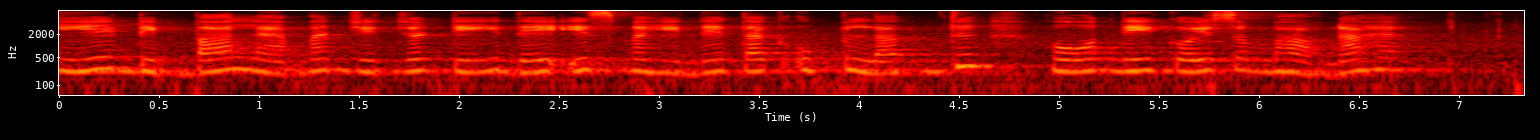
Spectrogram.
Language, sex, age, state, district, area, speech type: Punjabi, female, 18-30, Punjab, Kapurthala, urban, read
